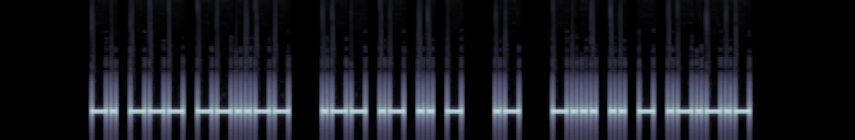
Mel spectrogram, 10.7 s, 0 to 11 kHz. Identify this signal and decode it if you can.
Morse code, heard as a keyed tone, about 20 wpm, 700 Hz. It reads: NO, WAIT A BIT.
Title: Sentences from Top 900 Words 20wpm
